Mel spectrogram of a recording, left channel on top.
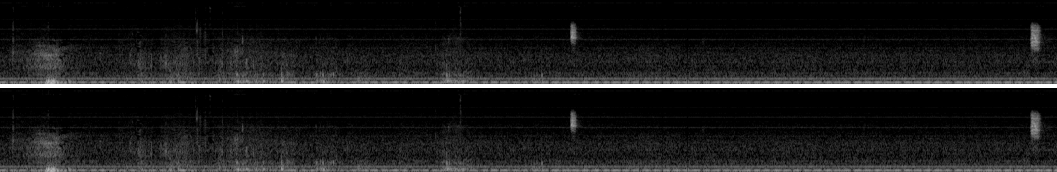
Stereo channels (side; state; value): both; identical; correlation 1.00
